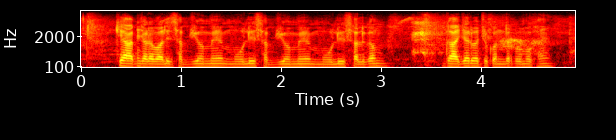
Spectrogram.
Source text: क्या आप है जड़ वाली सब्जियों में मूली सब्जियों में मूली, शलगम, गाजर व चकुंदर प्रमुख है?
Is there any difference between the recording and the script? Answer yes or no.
no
